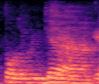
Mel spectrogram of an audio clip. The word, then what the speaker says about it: Bollinger: Bollinger, you're actually meant to pronounce the G. So it's Bollinger. – Yeah. – Really? – German. It's German.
